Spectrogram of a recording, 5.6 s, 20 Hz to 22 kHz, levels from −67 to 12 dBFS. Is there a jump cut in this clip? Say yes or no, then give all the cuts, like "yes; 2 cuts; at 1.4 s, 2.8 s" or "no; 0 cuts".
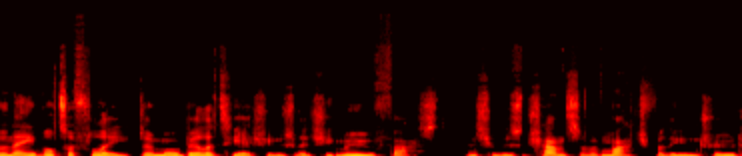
yes; 5 cuts; at 1.1 s, 2.2 s, 2.5 s, 3.9 s, 4.5 s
